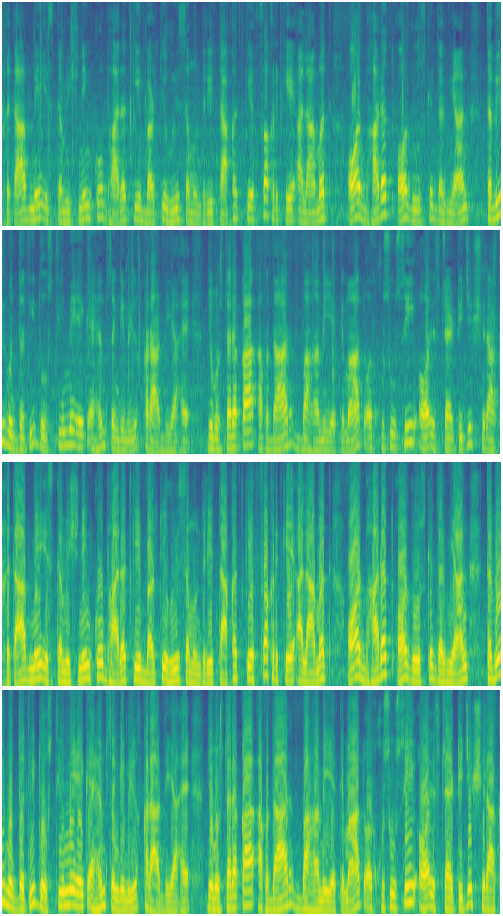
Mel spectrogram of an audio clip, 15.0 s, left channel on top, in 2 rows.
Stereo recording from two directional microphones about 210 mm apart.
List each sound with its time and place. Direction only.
0.0 s speech: 45° right (ahead or behind)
